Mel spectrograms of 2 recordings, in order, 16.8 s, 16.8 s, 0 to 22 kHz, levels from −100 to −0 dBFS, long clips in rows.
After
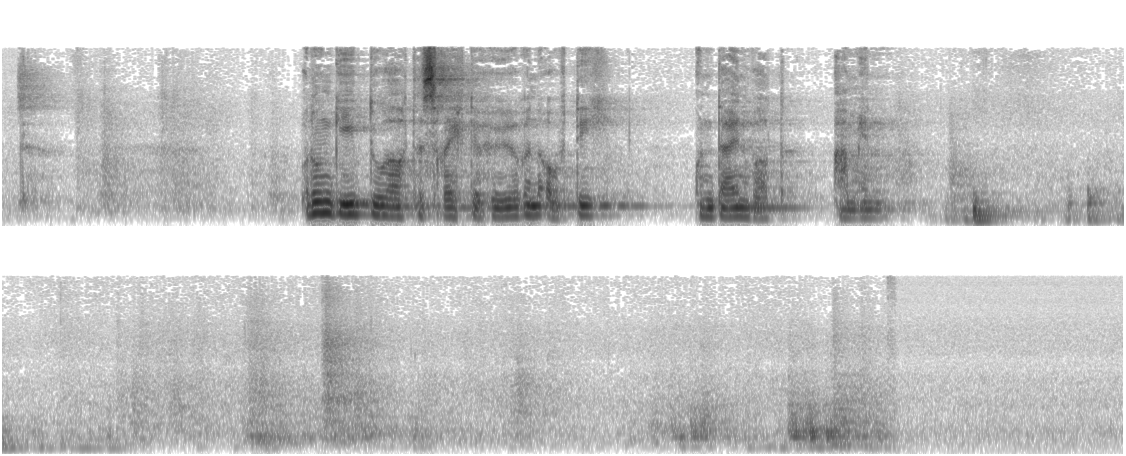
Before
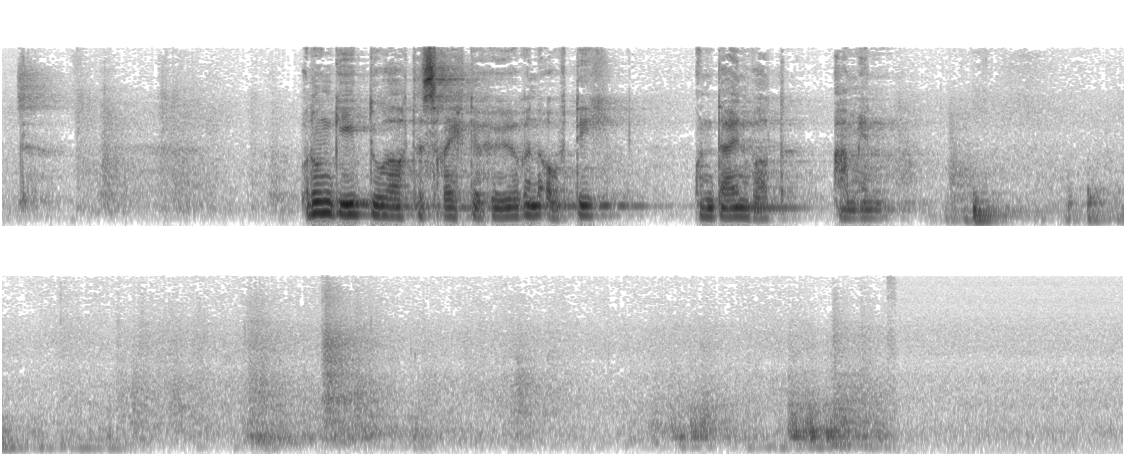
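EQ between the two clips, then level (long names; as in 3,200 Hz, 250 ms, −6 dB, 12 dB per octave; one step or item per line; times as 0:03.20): high-shelf EQ 7,400 Hz +11.5 dB
−2.0 dB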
